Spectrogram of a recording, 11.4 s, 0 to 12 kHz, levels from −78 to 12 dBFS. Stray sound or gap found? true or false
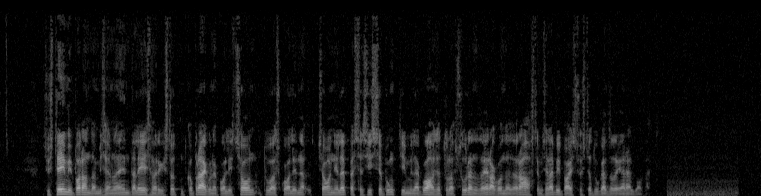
false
